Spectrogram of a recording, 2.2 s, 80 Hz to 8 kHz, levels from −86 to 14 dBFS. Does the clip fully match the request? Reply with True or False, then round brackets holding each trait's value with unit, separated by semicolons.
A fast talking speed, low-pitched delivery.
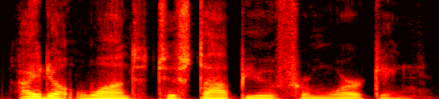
True (220 wpm; 125 Hz)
